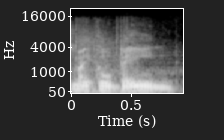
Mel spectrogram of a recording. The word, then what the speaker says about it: Michael Biehn: It's pronounced Michael Biehn.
